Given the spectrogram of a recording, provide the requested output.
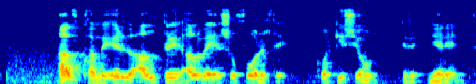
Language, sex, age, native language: Icelandic, male, 40-49, Icelandic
